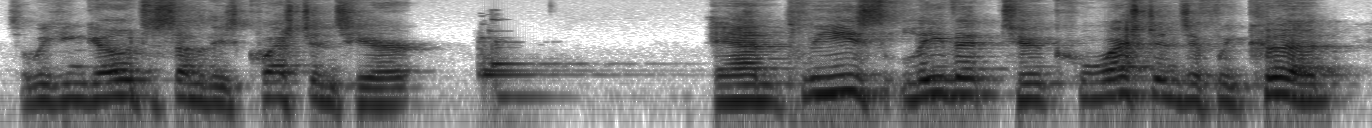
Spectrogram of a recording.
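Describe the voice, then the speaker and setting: A man giving a live talk and taking audience questions, telling stories full of fillers and restarts while his voice is getting a little hoarse. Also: a little high, slow, a little mellow, echoey room, soft background music. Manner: rambling storytelling with many fillers and restarts.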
